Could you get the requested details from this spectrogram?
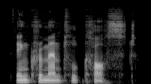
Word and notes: incremental cost: British English

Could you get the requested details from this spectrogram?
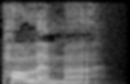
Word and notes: polymer: British English

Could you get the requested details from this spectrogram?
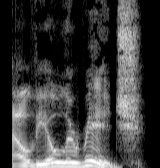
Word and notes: alveolar ridge: American English

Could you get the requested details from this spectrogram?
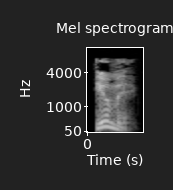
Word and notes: humic: British English

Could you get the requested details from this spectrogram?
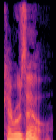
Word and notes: carrousel: British English

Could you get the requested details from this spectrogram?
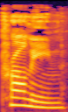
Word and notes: praline: American English

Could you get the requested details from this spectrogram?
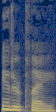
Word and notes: interplay: American English

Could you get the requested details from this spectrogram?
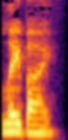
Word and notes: lay-by: American English

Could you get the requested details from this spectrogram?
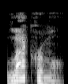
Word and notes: lachrymal: British English

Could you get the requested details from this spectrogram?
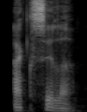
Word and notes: axilla: British English

